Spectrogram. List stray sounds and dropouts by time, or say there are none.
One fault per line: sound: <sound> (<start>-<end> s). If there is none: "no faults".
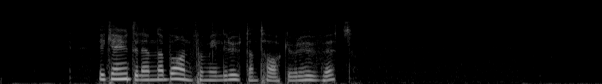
no faults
